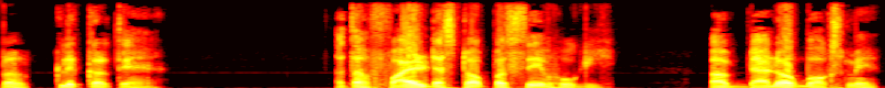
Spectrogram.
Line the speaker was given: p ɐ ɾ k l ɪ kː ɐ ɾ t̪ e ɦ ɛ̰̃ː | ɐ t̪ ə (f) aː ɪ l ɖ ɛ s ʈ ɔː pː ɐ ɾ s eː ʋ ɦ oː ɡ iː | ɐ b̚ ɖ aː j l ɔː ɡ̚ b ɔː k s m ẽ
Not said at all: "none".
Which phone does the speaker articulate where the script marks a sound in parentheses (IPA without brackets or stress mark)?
f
